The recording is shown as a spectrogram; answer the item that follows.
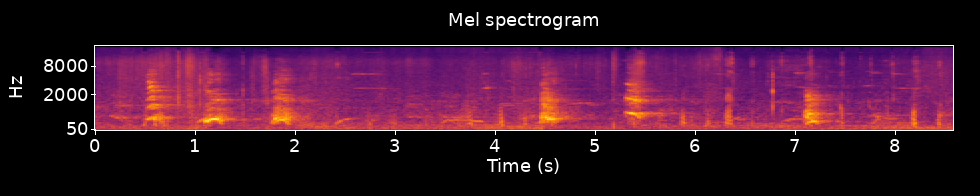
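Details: Labrador Retriever puppies, male pups among them, recorded 28 October 2013: five short, sharp yips scattered over several seconds, each a brief bright burst, with quiet rustling between them.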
